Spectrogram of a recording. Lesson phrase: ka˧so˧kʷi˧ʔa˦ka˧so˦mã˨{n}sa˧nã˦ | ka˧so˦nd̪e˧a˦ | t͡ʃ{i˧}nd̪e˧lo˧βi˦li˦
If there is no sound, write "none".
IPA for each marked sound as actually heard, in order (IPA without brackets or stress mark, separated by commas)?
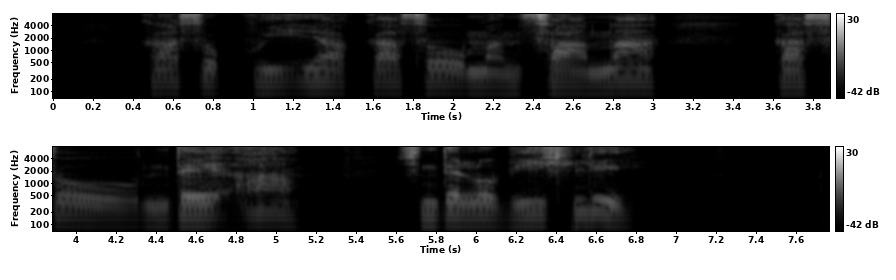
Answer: n, i˧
